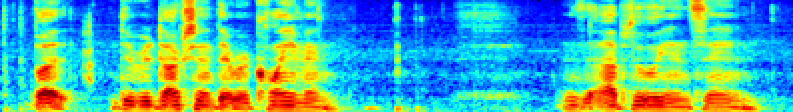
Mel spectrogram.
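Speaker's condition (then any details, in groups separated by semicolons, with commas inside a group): Cerebral palsy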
